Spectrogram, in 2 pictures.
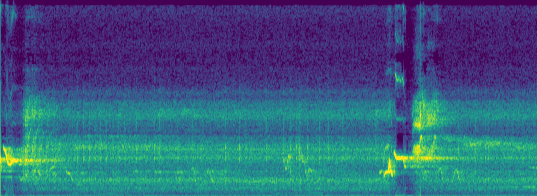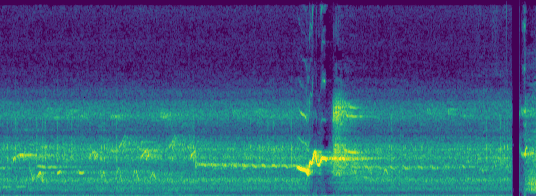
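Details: Orange-headed thrush in continuous, rich, high warbling song full of varied twittering phrases, with loud sharp whistled notes bursting out about every four seconds; recording used as a master song for training other songbirds.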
